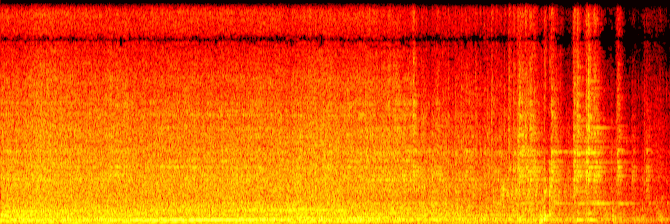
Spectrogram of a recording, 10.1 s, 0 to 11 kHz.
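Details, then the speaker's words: LeRoi four-cylinder gas crane engine (Bantam T35 on a 1945 GMC 6x6), sat 8+ years, just restarted: a loud, fast, steady roar held at wide-open throttle, unloaded, then easing off as the revs drop. Oil pressure came up; wide open is unwanted. "you take the throttle there I had the throttle wide open yeah you don't want that no we don't want that"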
